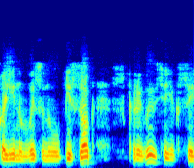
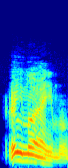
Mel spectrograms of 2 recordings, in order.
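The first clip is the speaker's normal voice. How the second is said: called out loudly, shouted; 4 semitones higher than usual. The boys answer their leader about taking Kolya in: shouted. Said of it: "гукнули хлопці".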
